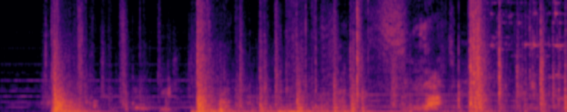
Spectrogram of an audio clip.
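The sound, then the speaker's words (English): A man paces up to a car and kicks its body in frustration, landing a couple of heavy, hollow metallic thunks, followed by rattling and scraping, then another sharp knock a few seconds later. “He paces up to the car and kicks it frustratedly.”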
